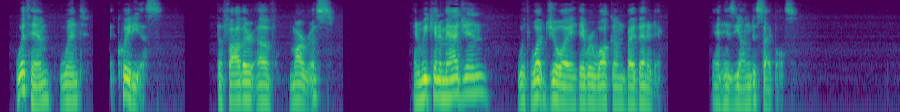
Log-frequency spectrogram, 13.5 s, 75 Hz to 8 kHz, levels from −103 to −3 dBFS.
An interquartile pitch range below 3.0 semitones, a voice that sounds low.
No: average, 3.6 semitones; low, 120 Hz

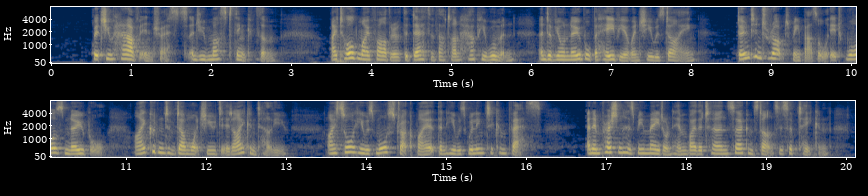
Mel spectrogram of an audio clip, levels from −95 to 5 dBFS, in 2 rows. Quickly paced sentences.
Yes: fast, 225 wpm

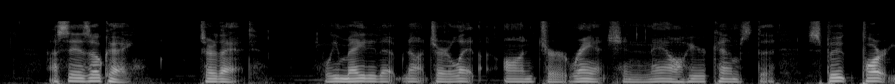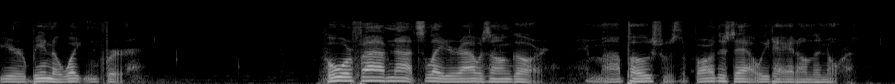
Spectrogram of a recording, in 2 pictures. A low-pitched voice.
Yes: low, 130 Hz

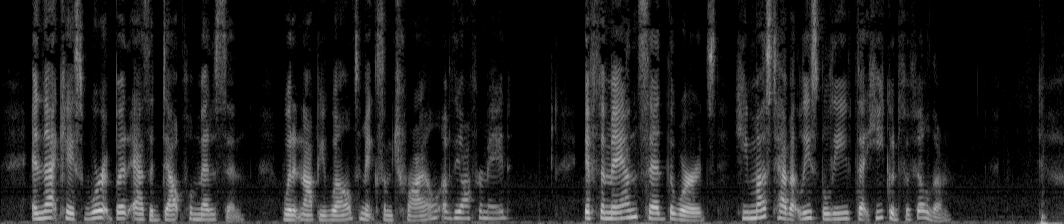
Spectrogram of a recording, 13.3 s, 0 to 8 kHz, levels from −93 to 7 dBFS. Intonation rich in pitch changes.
No: average, 4.4 semitones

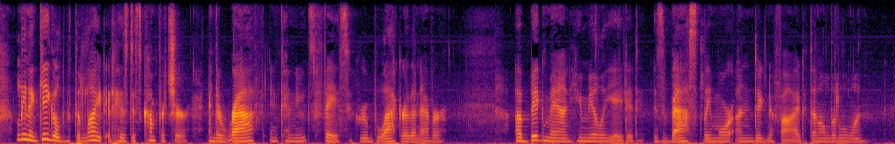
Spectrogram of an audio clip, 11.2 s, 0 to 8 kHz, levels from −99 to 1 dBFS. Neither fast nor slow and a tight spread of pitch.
Yes: average, 155 wpm; narrow, 2.1 semitones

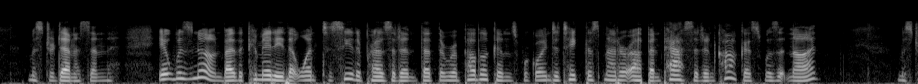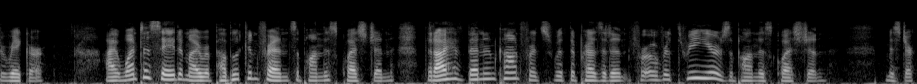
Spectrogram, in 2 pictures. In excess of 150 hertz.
Yes: medium, 185 Hz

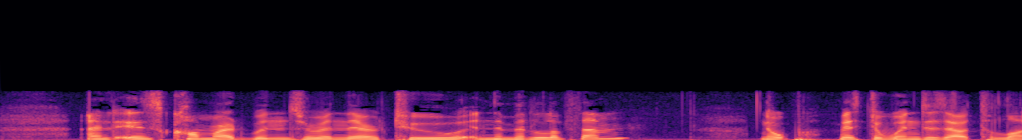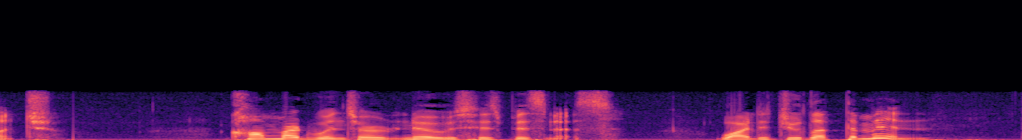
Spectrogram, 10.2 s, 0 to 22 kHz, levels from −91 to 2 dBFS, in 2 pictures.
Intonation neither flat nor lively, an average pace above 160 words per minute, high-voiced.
No: wide, 5.7 semitones; average, 170 wpm; high, 195 Hz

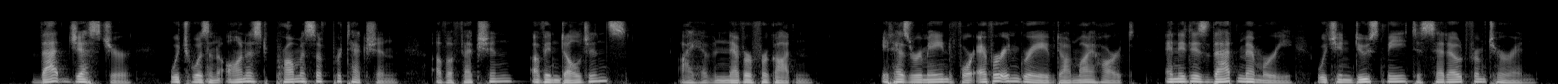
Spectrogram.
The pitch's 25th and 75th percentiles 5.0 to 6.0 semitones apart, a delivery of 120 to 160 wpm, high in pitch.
No: average, 5.3 semitones; average, 145 wpm; low, 105 Hz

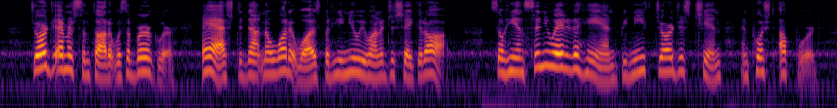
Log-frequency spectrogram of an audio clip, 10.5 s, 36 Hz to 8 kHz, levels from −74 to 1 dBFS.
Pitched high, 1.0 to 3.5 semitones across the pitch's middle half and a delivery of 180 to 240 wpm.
No: high, 205 Hz; average, 4.5 semitones; average, 195 wpm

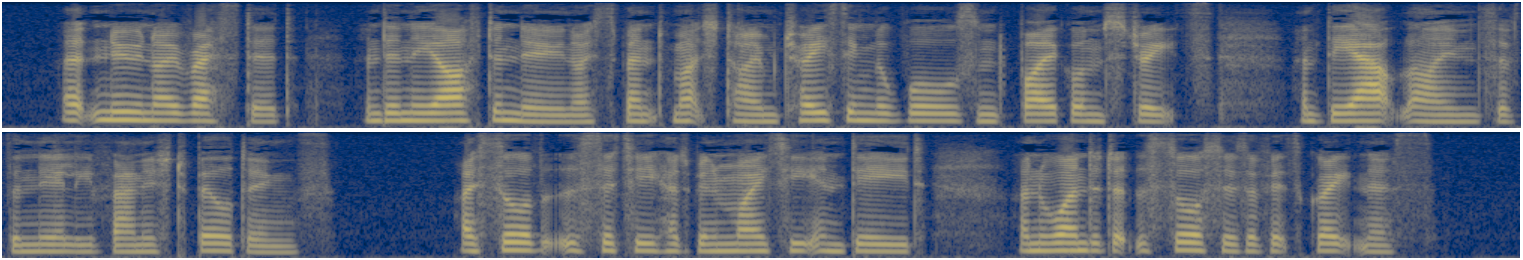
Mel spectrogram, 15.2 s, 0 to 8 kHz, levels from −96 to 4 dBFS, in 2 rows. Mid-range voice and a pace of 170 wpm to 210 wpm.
Yes: medium, 170 Hz; average, 175 wpm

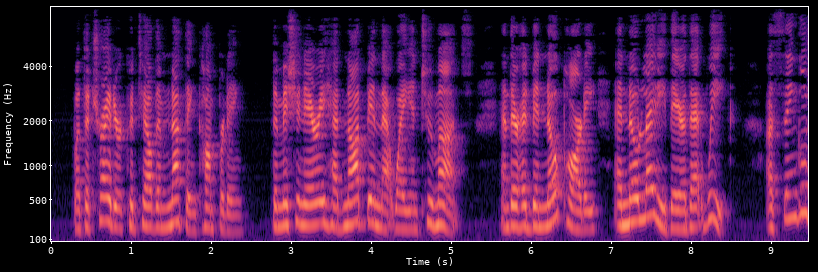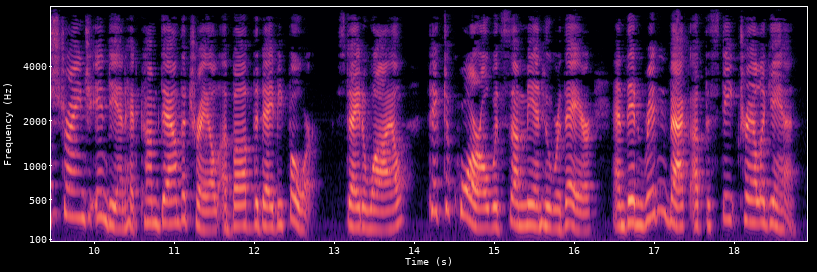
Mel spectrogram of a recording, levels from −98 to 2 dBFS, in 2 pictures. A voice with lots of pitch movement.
No: average, 3.7 semitones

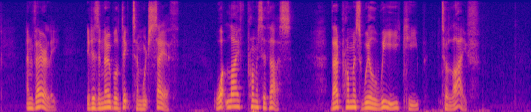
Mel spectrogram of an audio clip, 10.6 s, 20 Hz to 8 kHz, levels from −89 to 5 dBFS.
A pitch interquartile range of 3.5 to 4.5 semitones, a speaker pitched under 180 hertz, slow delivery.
Yes: average, 4.2 semitones; low, 135 Hz; slow, 115 wpm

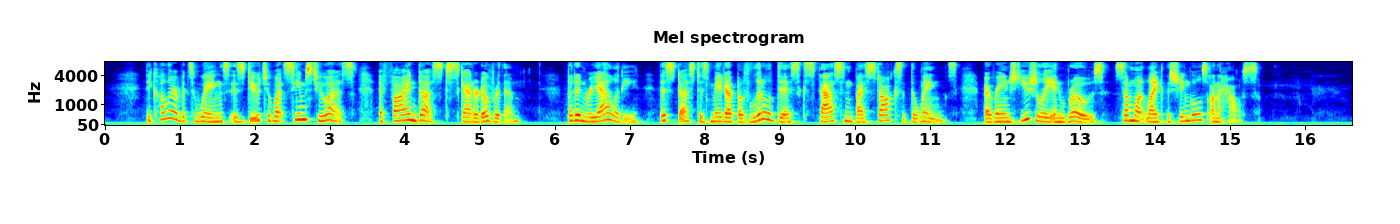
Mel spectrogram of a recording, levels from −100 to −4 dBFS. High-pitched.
Yes: high, 200 Hz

